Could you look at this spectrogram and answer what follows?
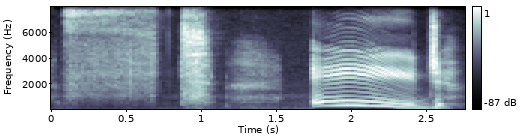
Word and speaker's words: stage: Stage is spelled S-T-A-G-E. Remember that A, consonant, silent E?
